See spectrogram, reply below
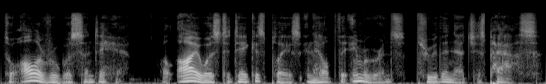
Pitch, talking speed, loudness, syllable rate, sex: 105 Hz, 220 wpm, -22 LUFS, 6.0 syllables/s, male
